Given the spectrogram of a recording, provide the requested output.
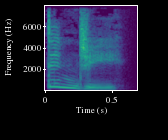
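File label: "dingy", British English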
